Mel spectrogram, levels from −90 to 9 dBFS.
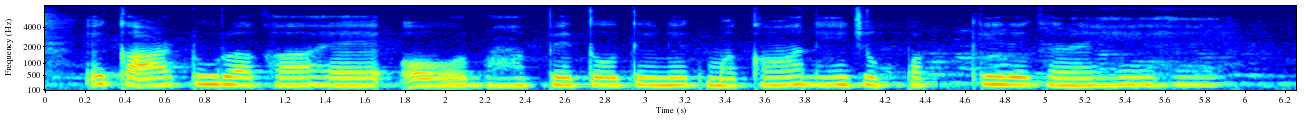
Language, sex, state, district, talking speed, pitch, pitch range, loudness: Angika, female, Bihar, Supaul, 165 wpm, 215 Hz, 205-225 Hz, -27 LUFS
